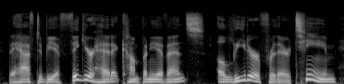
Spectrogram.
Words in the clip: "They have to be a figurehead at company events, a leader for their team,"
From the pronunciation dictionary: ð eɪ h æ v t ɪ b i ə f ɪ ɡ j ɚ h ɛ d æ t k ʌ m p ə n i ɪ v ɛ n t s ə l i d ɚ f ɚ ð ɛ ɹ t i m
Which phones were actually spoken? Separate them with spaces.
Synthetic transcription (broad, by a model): ð eɪ h æ f t ɪ b i ə f ɪ ɡ j ɚ h ɛ d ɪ t k ʌ m p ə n i ɪ v ɛ n t s ə l i d ɚ f ɚ ð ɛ ɹ t i m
